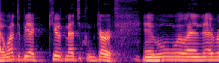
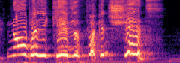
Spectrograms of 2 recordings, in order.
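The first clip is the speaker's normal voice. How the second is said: very high, shrill, very loud, angry outburst; 10 dB louder than usual. Fed up with how long the game is, the speaker breaks into an angry outburst. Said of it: "I'm sorry that I'm getting upset".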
